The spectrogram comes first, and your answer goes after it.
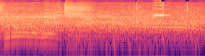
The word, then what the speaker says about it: Fedorowicz: Base defense underneath Fedorowicz.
